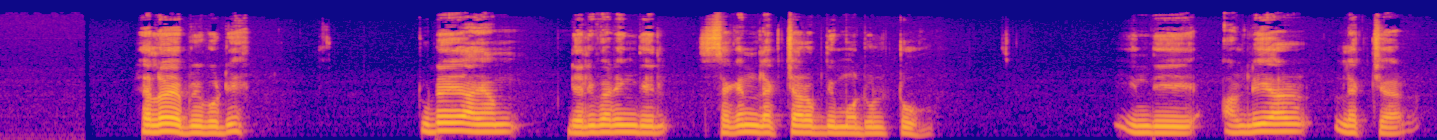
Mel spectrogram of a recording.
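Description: A middle-aged man speaks calmly and clearly into a close microphone, with short pauses.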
